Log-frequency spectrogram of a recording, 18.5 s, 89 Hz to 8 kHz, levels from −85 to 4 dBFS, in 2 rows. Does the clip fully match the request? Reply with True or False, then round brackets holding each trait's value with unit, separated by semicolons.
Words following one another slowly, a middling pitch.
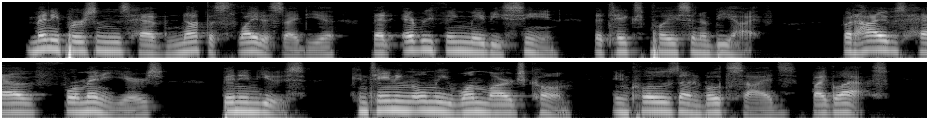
True (130 wpm; 145 Hz)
